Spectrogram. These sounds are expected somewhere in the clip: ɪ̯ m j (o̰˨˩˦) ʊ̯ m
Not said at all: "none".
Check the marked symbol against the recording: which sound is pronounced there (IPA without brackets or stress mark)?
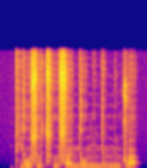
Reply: o˥˧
